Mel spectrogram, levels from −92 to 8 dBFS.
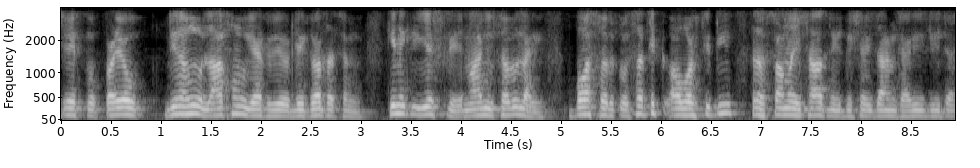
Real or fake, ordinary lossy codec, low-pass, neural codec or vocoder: fake; Opus, 24 kbps; 3.6 kHz; codec, 44.1 kHz, 3.4 kbps, Pupu-Codec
